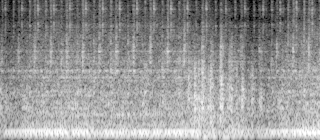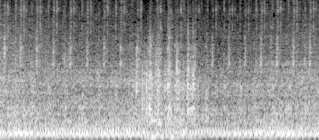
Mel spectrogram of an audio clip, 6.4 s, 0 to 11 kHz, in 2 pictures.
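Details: Mitsubishi 3000GT VR4 at idle: two heavy dull thumps about three seconds apart as the clutch is let out; a driveline clunk whose cause has not yet been found.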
